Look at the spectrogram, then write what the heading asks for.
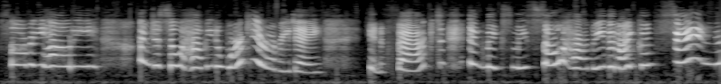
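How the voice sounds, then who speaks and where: This is a cartoonish character voice at a moderate pace. Its tone is upbeat and bubbly. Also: female-sounding voice, extremely high pitch for a woman. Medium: puppet. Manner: upbeat, bubbly.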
